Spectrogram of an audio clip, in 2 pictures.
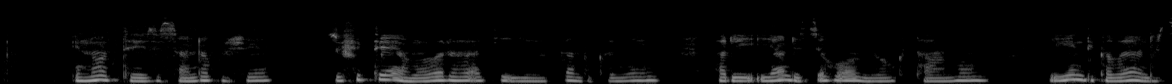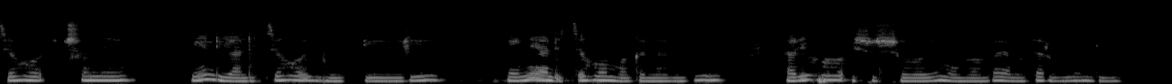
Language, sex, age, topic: Kinyarwanda, female, 25-35, finance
